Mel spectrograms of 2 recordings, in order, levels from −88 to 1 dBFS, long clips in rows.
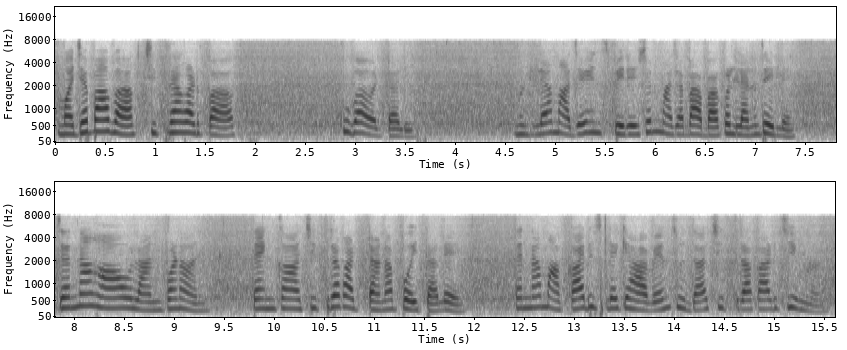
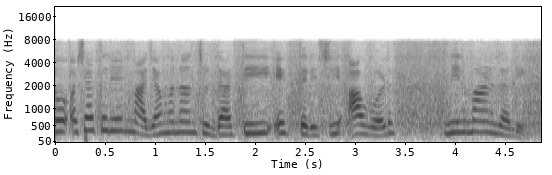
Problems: constant background noise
